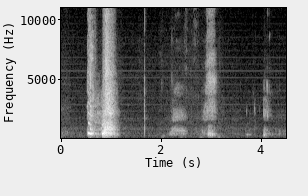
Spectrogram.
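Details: A loud two-part adult sneeze followed by quieter breathy sniffs and nasal sounds, one of three sneezes before a long wet nose blow into a hanky: a sneeze.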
